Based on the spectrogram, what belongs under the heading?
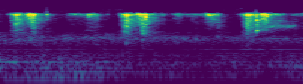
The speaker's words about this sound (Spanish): Estamos acá con las cartas del tarot. Voy a mezclarlas un poco.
